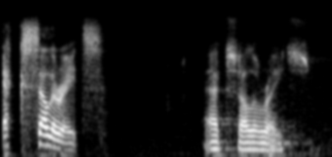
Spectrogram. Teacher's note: with the double C here, the first one is ek, the next one is cell. Accelerates.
